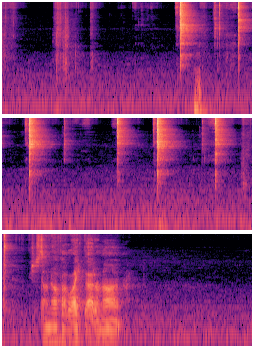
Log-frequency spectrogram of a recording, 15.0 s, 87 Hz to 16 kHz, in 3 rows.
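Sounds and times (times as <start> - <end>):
flipper knife snapping open and shut: 3.5 - 6.4, 7.3 - 10.2.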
